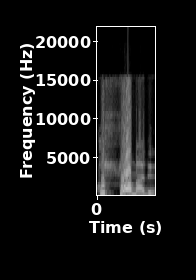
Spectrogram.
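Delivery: loud, slow खुस्वमद with a thick, rounded S; heavy Swad. Shown as a demonstration. Teacher models the letter Swad, heavy खुस्वमद. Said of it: "स्वद को पुर पढ़ेंगे".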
